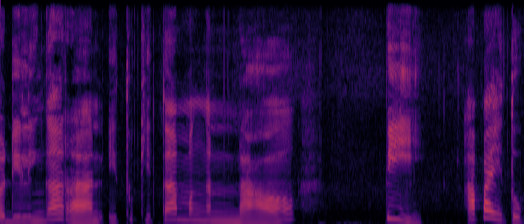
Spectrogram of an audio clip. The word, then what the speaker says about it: pi: Yang penting kalian paham kalau ini tuh dibacanyapi tanpa ha ya Jadi bukan phi tapi Pi nah pi ini apa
